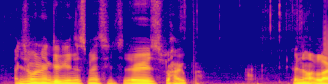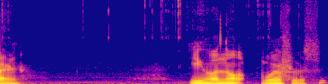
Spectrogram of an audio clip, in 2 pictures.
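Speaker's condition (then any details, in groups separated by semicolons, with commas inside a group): Cerebral palsy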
